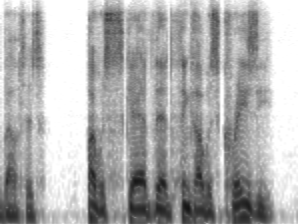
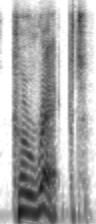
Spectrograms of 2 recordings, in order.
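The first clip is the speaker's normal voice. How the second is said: higher-pitched character voice for an officer; put-on policeman voice; 10 semitones higher than usual. Policeman explains the problem to the family, put-on officer voice.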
